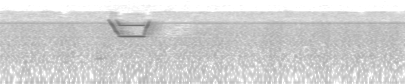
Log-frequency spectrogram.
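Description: Near silence: room tone with a faint, steady high-pitched whine and one short, faint electronic-sounding chirp about half a second in.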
